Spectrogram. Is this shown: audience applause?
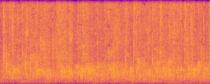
yes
